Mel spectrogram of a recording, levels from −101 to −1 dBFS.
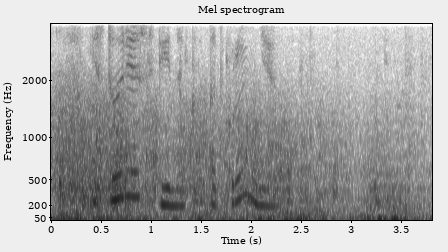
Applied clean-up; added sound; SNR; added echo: none; Thunder; -3 dB; none.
